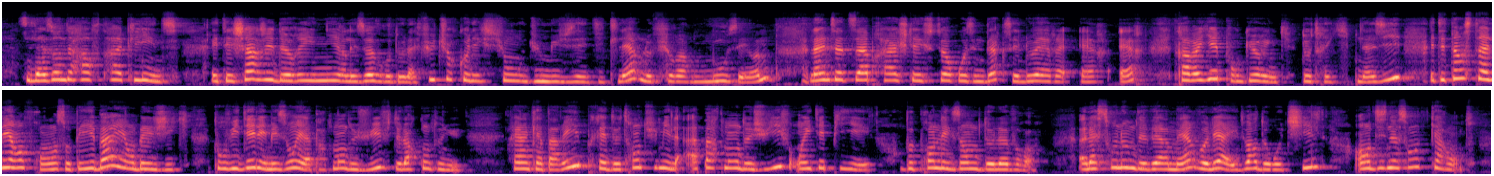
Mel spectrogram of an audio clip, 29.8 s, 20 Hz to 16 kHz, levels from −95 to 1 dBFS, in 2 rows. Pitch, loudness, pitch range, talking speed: 270 Hz, -23 LUFS, 240-300 Hz, 160 wpm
